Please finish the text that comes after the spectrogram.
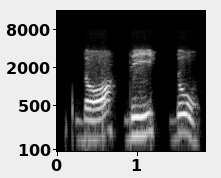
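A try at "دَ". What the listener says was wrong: হ্যাঁ, দালে তো দ হওয়ার সুযোগ নেই, কারণ এইটার নাম আমরা কিভাবে বলি, দল না দাল। দাল, তো দাল জবর দা হবে।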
